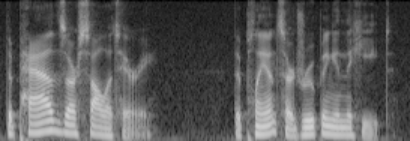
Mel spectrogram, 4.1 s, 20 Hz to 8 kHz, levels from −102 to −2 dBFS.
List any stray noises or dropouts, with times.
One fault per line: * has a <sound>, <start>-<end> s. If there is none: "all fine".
all fine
